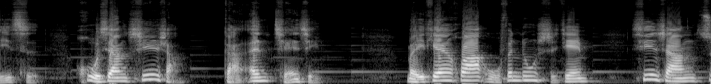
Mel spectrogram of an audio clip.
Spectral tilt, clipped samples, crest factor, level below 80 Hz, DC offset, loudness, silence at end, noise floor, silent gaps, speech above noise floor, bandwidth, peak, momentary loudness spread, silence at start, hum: -6 dB/octave; 0.8%; 14 dB; -48 dBFS; under 0.1%; -12 LUFS; 0 s; -41 dBFS; none; 29 dB; over 20 kHz; 0 dBFS; 16 LU; 0 s; none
